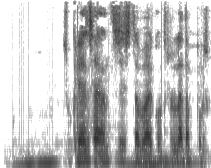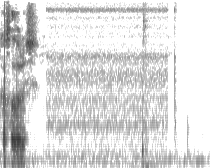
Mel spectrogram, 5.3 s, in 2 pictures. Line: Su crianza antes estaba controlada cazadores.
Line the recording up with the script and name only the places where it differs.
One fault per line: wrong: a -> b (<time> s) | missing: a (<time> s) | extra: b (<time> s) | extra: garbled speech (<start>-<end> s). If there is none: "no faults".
extra: por los (2.4 s)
